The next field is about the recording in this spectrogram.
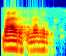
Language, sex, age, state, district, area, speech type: Odia, male, 30-45, Odisha, Sambalpur, rural, conversation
